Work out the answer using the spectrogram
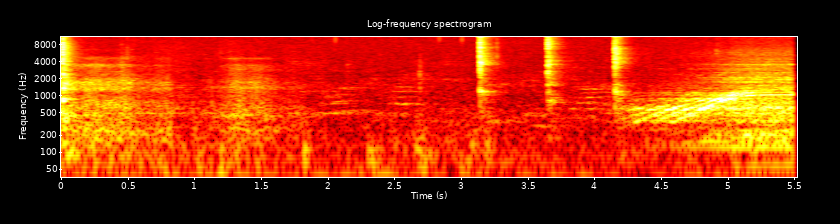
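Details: Rheem water heater draft blower after pressure switch replacement (new switch triggers at much lower pressure; old one failed, lint from laundry room): three sharp clicks as switch closes, blower hums up steadily to speed, starting normally; burner then lights.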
